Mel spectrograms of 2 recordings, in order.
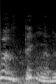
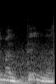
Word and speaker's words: Mantegna: Yo lo pronuncio Mantegna, tú dijiste Mantegna. – ¿No? Es que yo lo escuché en inglés una vez y ahí cambié. Yo también decía John Mantegna. Ah. Es como que la GN hace el sonido de ñ.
